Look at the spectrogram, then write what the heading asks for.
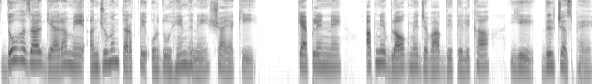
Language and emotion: Urdu, neutral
